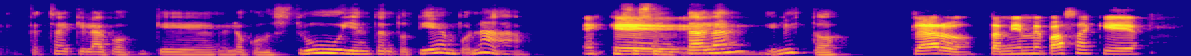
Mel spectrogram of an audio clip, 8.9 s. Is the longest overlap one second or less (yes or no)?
no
